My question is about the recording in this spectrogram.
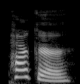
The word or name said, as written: Parker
